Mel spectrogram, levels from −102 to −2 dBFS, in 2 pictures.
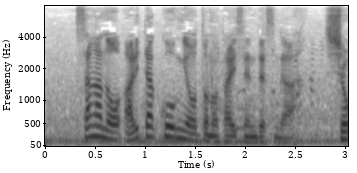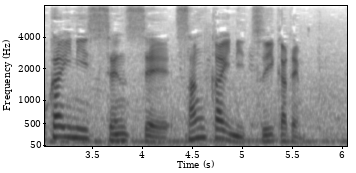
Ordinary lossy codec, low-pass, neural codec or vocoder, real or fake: none; none; none; real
